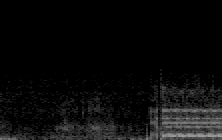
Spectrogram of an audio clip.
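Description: An electronic telephone ring begins near the end, steady and fairly loud after a quiet stretch.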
